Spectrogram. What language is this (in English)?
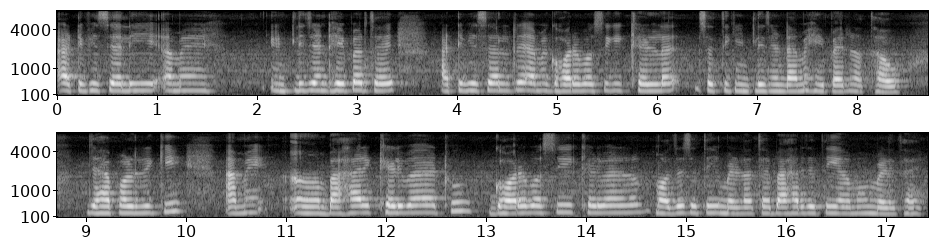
Odia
